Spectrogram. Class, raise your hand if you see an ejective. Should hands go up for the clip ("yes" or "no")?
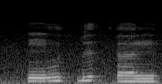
no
